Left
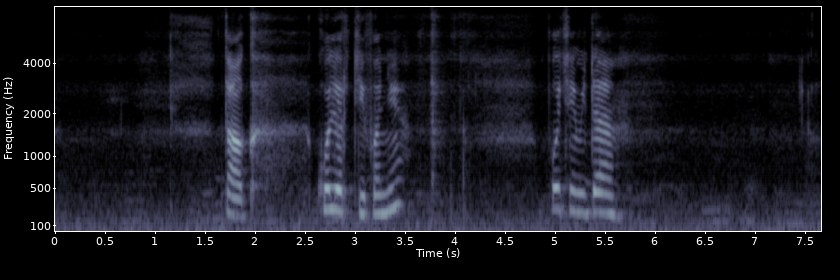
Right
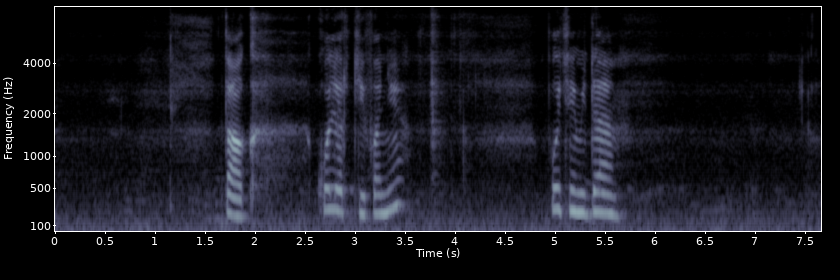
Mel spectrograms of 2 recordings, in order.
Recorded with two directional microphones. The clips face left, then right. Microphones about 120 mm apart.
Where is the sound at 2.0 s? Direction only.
20° right (ahead or behind).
